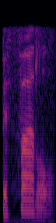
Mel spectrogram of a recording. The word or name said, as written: befuddle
